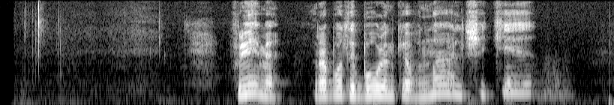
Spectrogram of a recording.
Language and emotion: Russian, sad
